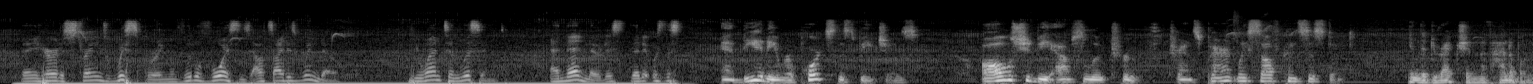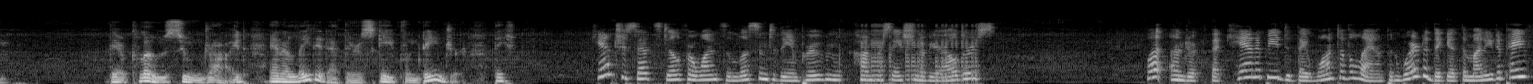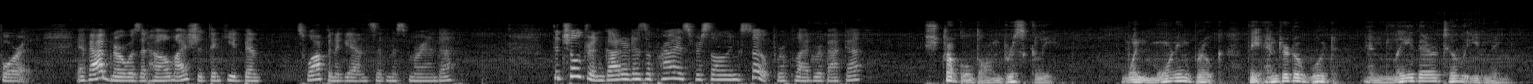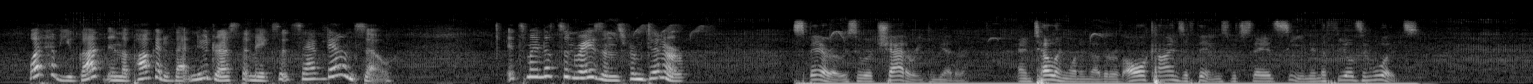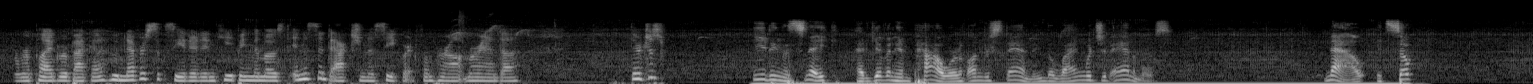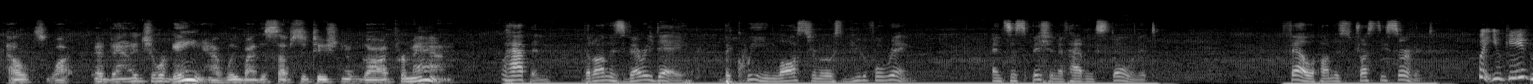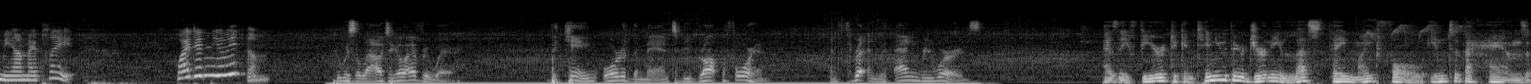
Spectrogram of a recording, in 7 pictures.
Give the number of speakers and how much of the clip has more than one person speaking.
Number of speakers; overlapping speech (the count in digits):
4, no overlap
